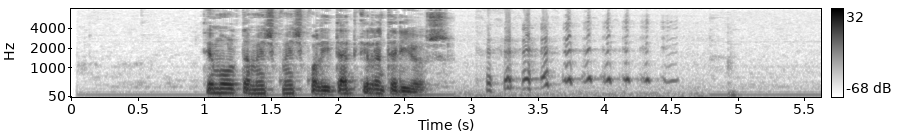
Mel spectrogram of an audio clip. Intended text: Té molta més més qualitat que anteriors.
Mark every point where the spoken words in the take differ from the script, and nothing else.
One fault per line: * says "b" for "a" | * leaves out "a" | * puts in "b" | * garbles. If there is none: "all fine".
all fine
